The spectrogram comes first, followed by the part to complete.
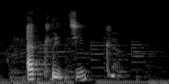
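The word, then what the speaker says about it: athlétique: on the other hand in French when you have a word that has a th in it the H is always silent so the th combination is pronounced as a regular T always always in words such as mathematic mathematic the age is always silent athletic athletic 10 in theater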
